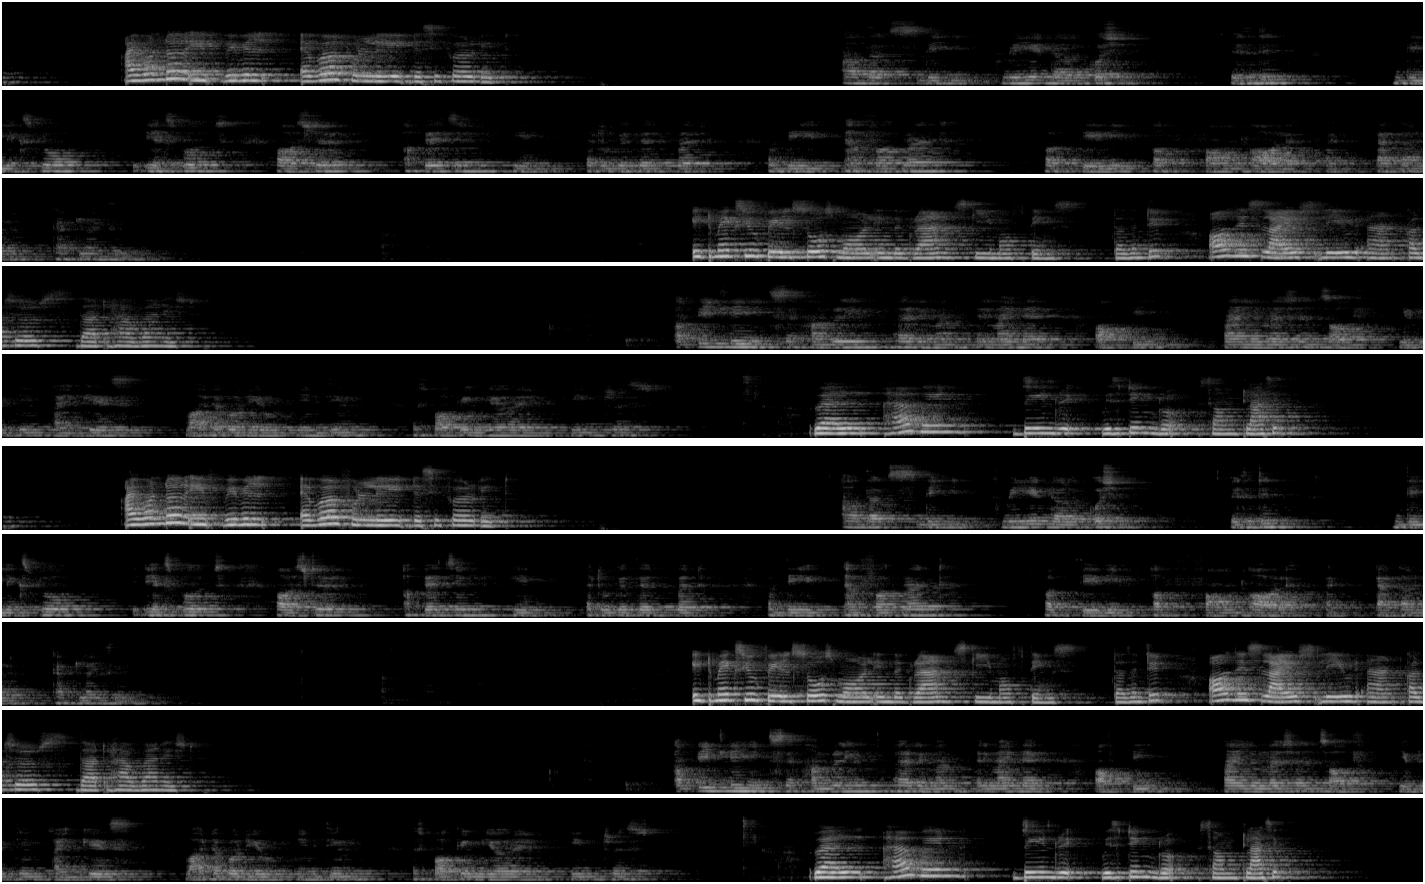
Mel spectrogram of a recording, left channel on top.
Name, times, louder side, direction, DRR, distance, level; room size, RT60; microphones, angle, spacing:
voice 1, 1.2-2.6 3.0-4.9 35.3-39.1 39.5-40.0 40.5-44.5 65.0-66.5 66.9-67.6 67.8-69.7, right 2 dB, 20° right, 5 dB, 0.5 m, -24 dB
voice 2, 8.4-9.6 10.0-11.3 12.3-13.2 13.9-15.0 15.5-17.7 18.2-19.7 20.0-21.3 21.6-23.7 24.6-27.6 27.9-28.6 28.9-29.7 49.3-54.2 54.8-56.3 56.6-58.1 58.7-60.4 60.9-62.3 62.5-63.3 64.2-64.4, right 1 dB, 70° right, -1 dB, 2.6 m, -37 dB
17.0 x 13.0 x 3.4 m, 1.4 s
head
